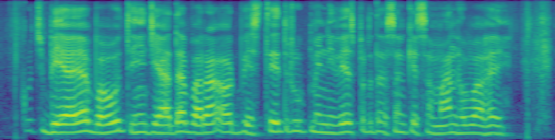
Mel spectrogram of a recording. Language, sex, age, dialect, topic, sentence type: Magahi, male, 18-24, Western, banking, statement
